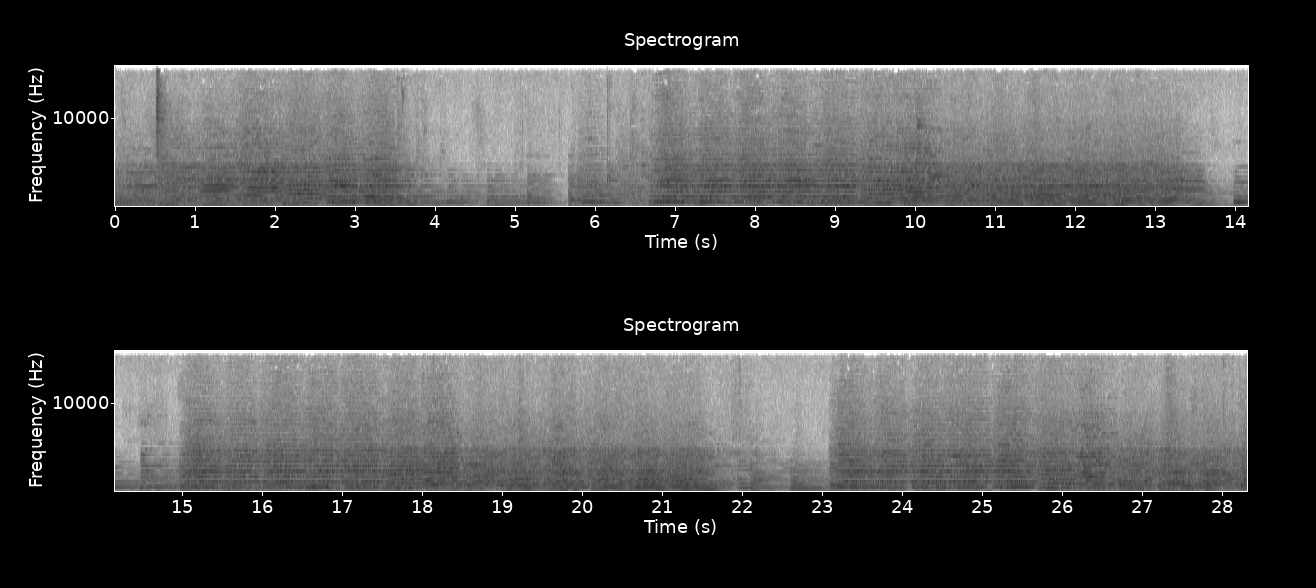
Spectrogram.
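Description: Youth string orchestra playing: violins and cellos bowing a tune together in sustained notes, with three brief breaks between phrases.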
